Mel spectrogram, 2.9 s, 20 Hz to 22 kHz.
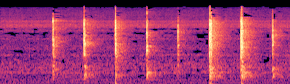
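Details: DUO 14 Premium 2-bit relay computer executing a final conditional write command: crisp sharp relay clicks about three a second, slightly uneven, quiet room; normal switching.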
